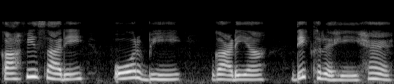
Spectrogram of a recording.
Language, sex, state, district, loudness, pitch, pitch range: Hindi, female, Himachal Pradesh, Shimla, -14 LUFS, 235 Hz, 220-270 Hz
